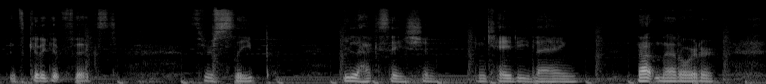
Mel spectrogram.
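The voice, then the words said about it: Sick, strained broken voice. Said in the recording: “I'm under the weather. Obviously, my voice is broken.”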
